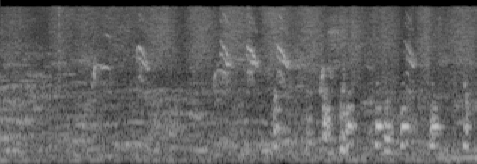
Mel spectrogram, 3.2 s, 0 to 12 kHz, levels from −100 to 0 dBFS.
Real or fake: real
